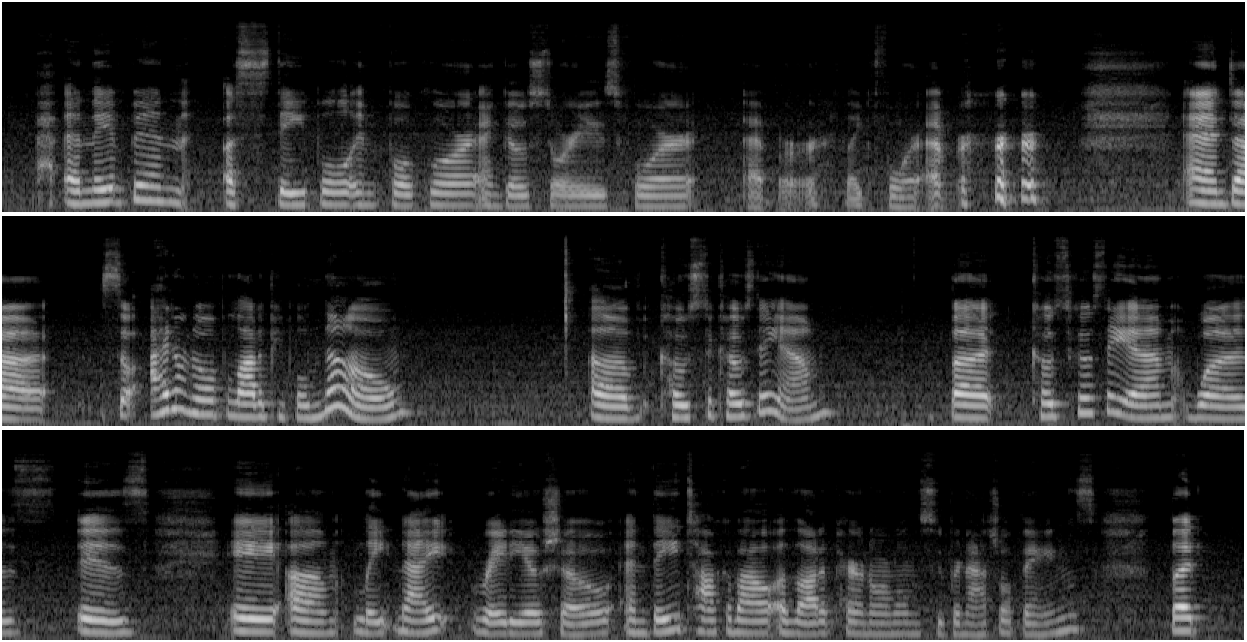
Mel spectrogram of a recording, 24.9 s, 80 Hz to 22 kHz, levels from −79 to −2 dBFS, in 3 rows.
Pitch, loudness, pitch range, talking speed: 190 Hz, -29 LUFS, 175-210 Hz, 135 wpm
